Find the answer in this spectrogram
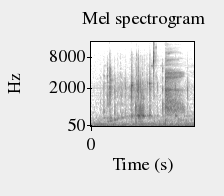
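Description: Faint sipping and swallowing from a plastic protein shaker bottle, with scattered small clicks, then a short breathy sound about three-quarters of the way through.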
